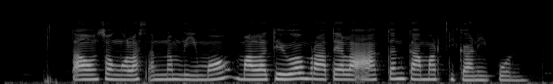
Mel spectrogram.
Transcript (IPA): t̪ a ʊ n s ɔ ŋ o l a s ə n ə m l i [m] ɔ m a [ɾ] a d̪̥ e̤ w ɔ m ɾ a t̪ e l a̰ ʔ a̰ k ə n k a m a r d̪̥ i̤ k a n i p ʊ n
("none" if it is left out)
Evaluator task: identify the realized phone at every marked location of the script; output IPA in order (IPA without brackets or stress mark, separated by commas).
m, l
